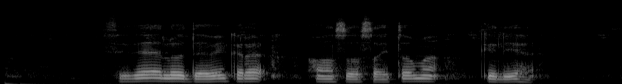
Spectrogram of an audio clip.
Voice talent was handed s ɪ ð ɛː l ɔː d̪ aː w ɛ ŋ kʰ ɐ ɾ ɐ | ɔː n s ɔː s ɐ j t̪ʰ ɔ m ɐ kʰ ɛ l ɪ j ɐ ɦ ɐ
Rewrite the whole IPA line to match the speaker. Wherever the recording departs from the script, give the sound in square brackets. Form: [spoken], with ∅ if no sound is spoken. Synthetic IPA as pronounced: s ɪ ð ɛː l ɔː d̪ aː w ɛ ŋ kʰ ɐ ɾ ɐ | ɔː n s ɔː s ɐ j t̪ʰ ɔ m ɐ kʰ ɛ l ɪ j ɐ ɦ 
